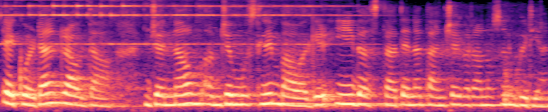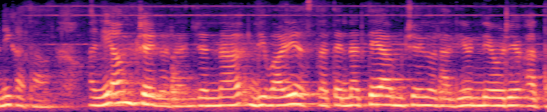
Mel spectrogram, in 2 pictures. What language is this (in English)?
Konkani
